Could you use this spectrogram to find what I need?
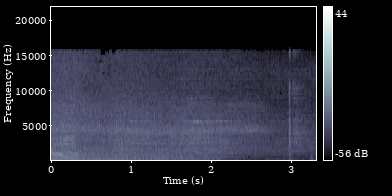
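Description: A car engine rumbles and winds down.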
